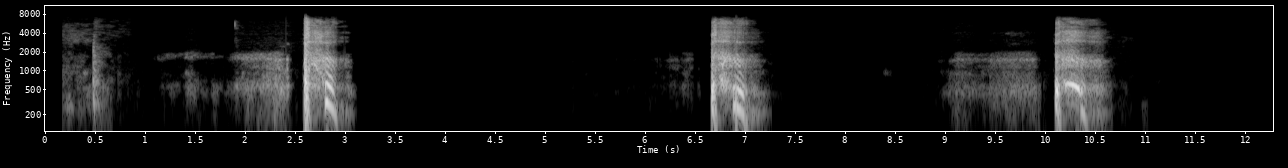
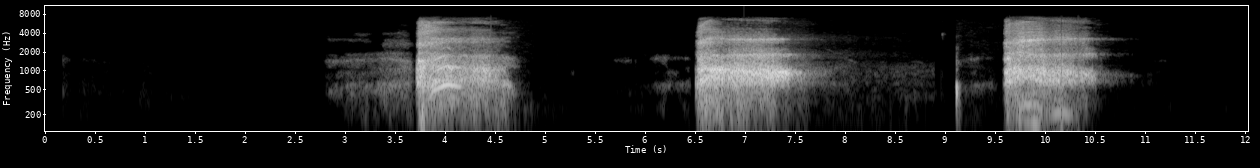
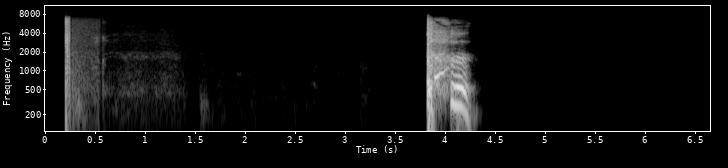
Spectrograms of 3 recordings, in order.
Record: {
  "three_cough_length": "12.3 s",
  "three_cough_amplitude": 32768,
  "three_cough_signal_mean_std_ratio": 0.22,
  "exhalation_length": "12.0 s",
  "exhalation_amplitude": 32767,
  "exhalation_signal_mean_std_ratio": 0.39,
  "cough_length": "6.7 s",
  "cough_amplitude": 30169,
  "cough_signal_mean_std_ratio": 0.2,
  "survey_phase": "beta (2021-08-13 to 2022-03-07)",
  "age": "65+",
  "gender": "Female",
  "wearing_mask": "No",
  "symptom_none": true,
  "smoker_status": "Ex-smoker",
  "respiratory_condition_asthma": false,
  "respiratory_condition_other": false,
  "recruitment_source": "REACT",
  "submission_delay": "3 days",
  "covid_test_result": "Negative",
  "covid_test_method": "RT-qPCR",
  "influenza_a_test_result": "Negative",
  "influenza_b_test_result": "Negative"
}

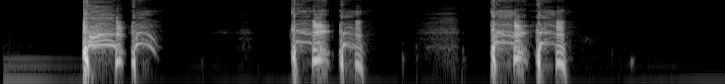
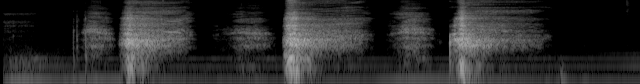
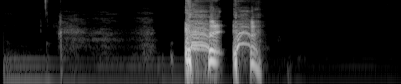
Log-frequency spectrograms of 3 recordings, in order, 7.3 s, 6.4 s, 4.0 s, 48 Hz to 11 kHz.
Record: {
  "three_cough_length": "7.3 s",
  "three_cough_amplitude": 32767,
  "three_cough_signal_mean_std_ratio": 0.31,
  "exhalation_length": "6.4 s",
  "exhalation_amplitude": 14950,
  "exhalation_signal_mean_std_ratio": 0.41,
  "cough_length": "4.0 s",
  "cough_amplitude": 32766,
  "cough_signal_mean_std_ratio": 0.27,
  "survey_phase": "beta (2021-08-13 to 2022-03-07)",
  "age": "65+",
  "gender": "Male",
  "wearing_mask": "No",
  "symptom_fatigue": true,
  "smoker_status": "Never smoked",
  "respiratory_condition_asthma": false,
  "respiratory_condition_other": false,
  "recruitment_source": "REACT",
  "submission_delay": "1 day",
  "covid_test_result": "Negative",
  "covid_test_method": "RT-qPCR",
  "influenza_a_test_result": "Unknown/Void",
  "influenza_b_test_result": "Unknown/Void"
}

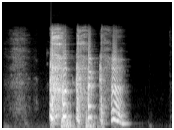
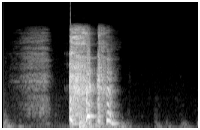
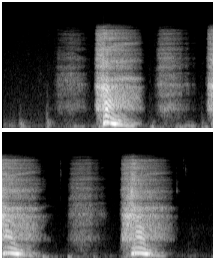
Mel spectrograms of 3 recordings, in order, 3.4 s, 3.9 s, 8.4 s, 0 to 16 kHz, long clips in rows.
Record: {
  "three_cough_length": "3.4 s",
  "three_cough_amplitude": 32766,
  "three_cough_signal_mean_std_ratio": 0.45,
  "cough_length": "3.9 s",
  "cough_amplitude": 32766,
  "cough_signal_mean_std_ratio": 0.36,
  "exhalation_length": "8.4 s",
  "exhalation_amplitude": 32636,
  "exhalation_signal_mean_std_ratio": 0.36,
  "survey_phase": "beta (2021-08-13 to 2022-03-07)",
  "age": "45-64",
  "gender": "Male",
  "wearing_mask": "No",
  "symptom_none": true,
  "smoker_status": "Ex-smoker",
  "respiratory_condition_asthma": false,
  "respiratory_condition_other": false,
  "recruitment_source": "REACT",
  "submission_delay": "0 days",
  "covid_test_result": "Negative",
  "covid_test_method": "RT-qPCR"
}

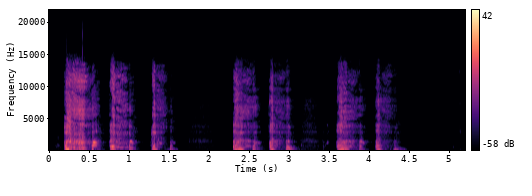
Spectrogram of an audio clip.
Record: {
  "three_cough_length": "5.2 s",
  "three_cough_amplitude": 32767,
  "three_cough_signal_mean_std_ratio": 0.36,
  "survey_phase": "beta (2021-08-13 to 2022-03-07)",
  "age": "45-64",
  "gender": "Female",
  "wearing_mask": "No",
  "symptom_none": true,
  "smoker_status": "Never smoked",
  "respiratory_condition_asthma": false,
  "respiratory_condition_other": false,
  "recruitment_source": "REACT",
  "submission_delay": "6 days",
  "covid_test_result": "Negative",
  "covid_test_method": "RT-qPCR",
  "influenza_a_test_result": "Negative",
  "influenza_b_test_result": "Negative"
}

